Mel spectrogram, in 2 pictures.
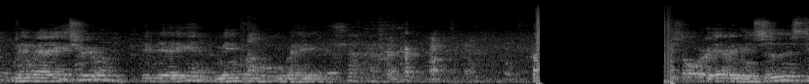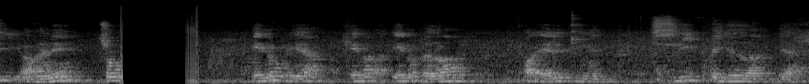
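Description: At 5.37 s a cable gets pulled and plugged in while live: a pop, about 1.3 s of near silence, then a 66 ms burst of 60 Hz mains buzz as only the plug tip makes contact, and another pop when the signal returns at 6.73 s. It happens again at 9.29 s, with a shorter dropout of about 0.73 s, a 100 ms buzz on reinsertion, and the sound back by 10.07 s.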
